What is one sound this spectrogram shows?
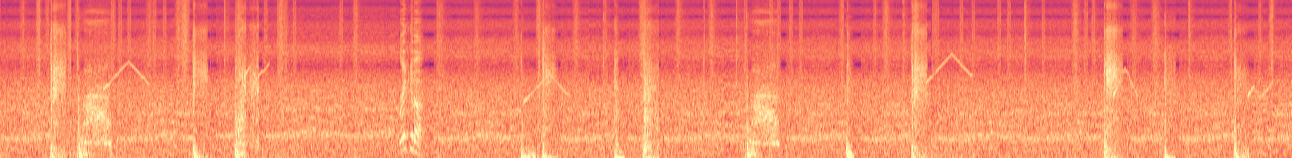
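Punches thud in quick, sharp hits.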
